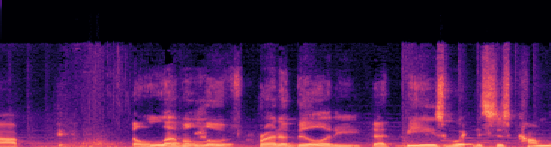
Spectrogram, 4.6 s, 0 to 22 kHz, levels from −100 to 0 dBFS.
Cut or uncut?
cut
